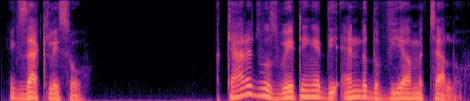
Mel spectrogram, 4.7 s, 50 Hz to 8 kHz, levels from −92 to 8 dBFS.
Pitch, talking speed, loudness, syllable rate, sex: 115 Hz, 165 wpm, -20 LUFS, 6.1 syllables/s, male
